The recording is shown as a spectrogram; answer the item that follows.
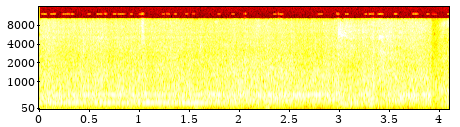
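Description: Steady, even rumble and hiss of running machinery with a low steady hum, like vehicle or aircraft noise.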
